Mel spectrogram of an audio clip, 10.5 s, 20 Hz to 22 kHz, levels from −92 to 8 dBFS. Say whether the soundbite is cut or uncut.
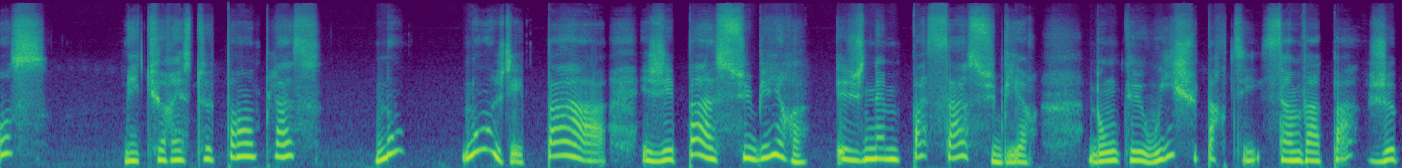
uncut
